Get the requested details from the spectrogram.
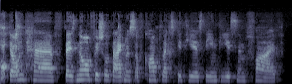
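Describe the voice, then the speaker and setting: In a very clean recording with a silent background, a woman speaks with a German accent. Her tone is bright and sharp. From Germany. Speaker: psychologist. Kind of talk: lecture. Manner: hesitant, many fillers.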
